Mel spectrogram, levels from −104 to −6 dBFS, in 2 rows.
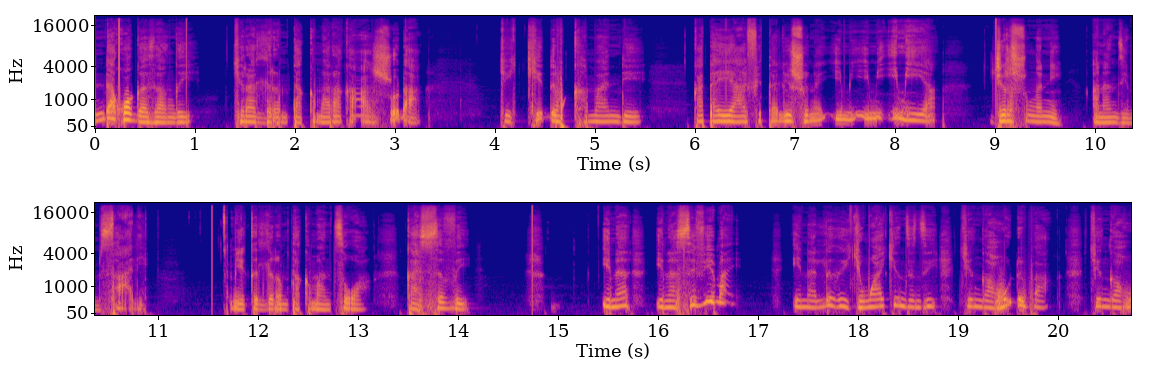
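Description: From 0.24 s to 20.64 s the speech carries word clock ticks: a train of short clicks repeating roughly every 0.15 s, about a hundred in all. A digital link is being read by a device running on its own clock rather than locked to the sender's. The two clocks differ by something like 150 ppm, so they drift past each other steadily, and at each crossing a single sample is dropped or repeated, leaving a brief discontinuity in the waveform.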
